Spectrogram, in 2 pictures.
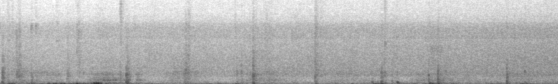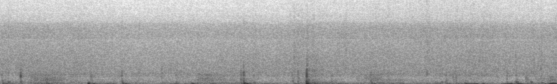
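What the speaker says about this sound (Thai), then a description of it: "ฝนตก" Steady rain falls outdoors near a cave, a dense continuous hiss with scattered louder drops and patters throughout, fairly close and uninterrupted, with no voices.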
